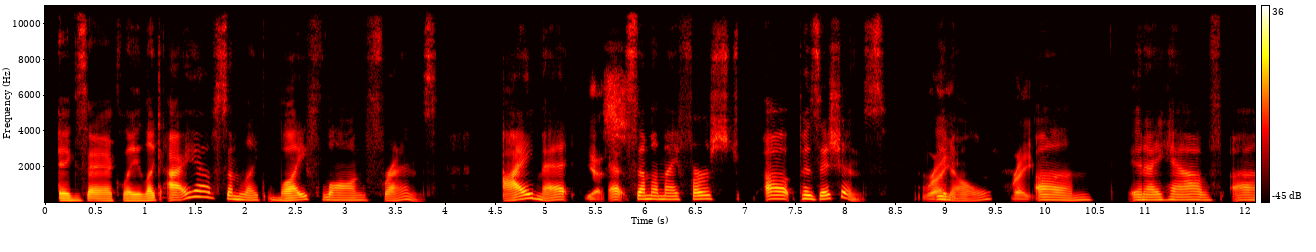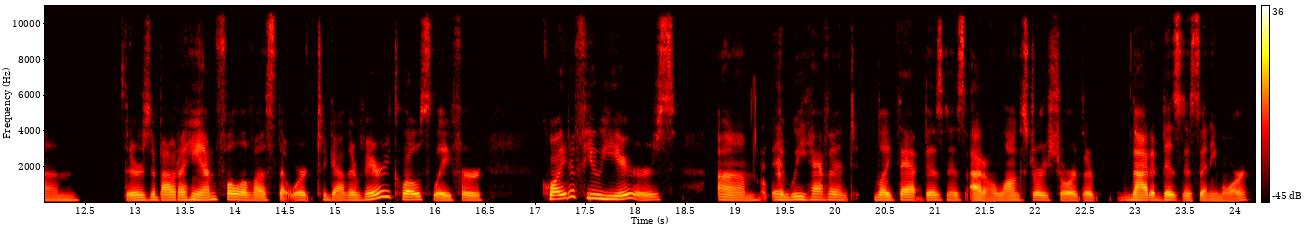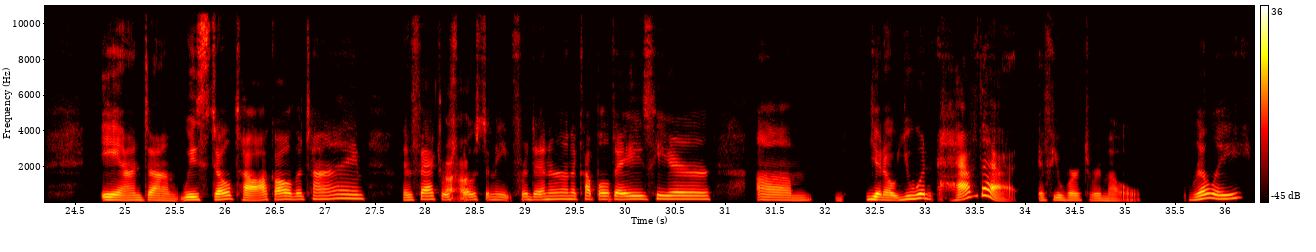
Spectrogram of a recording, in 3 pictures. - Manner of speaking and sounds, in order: none
- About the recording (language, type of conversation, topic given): English, podcast, What lessons have you learned from your career that could help someone just starting out?
- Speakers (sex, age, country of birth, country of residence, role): female, 55-59, United States, United States, host; male, 45-49, United States, United States, guest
